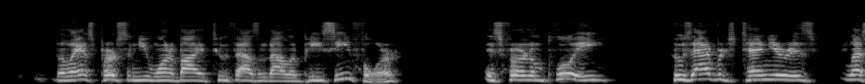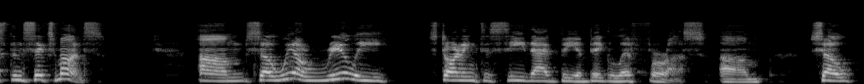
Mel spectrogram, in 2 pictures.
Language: English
